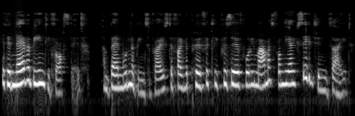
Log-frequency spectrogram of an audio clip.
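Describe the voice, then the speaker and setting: A woman narrating a children's storybook as a read-along, in an expressive scripted reading style. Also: fairly high pitch, moderate pace, low-quality recording. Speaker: reader, school read-along.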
